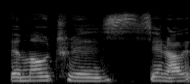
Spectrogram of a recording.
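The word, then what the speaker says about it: bemotrizinol: Beimotresol. It's spelled B E M O T R I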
